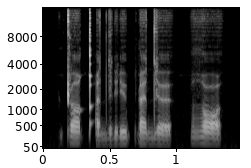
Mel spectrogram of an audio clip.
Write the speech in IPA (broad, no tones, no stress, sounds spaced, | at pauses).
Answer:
ʈ ɔ qʼ ɐ d r y p ɽ a d œ | ðˤ o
